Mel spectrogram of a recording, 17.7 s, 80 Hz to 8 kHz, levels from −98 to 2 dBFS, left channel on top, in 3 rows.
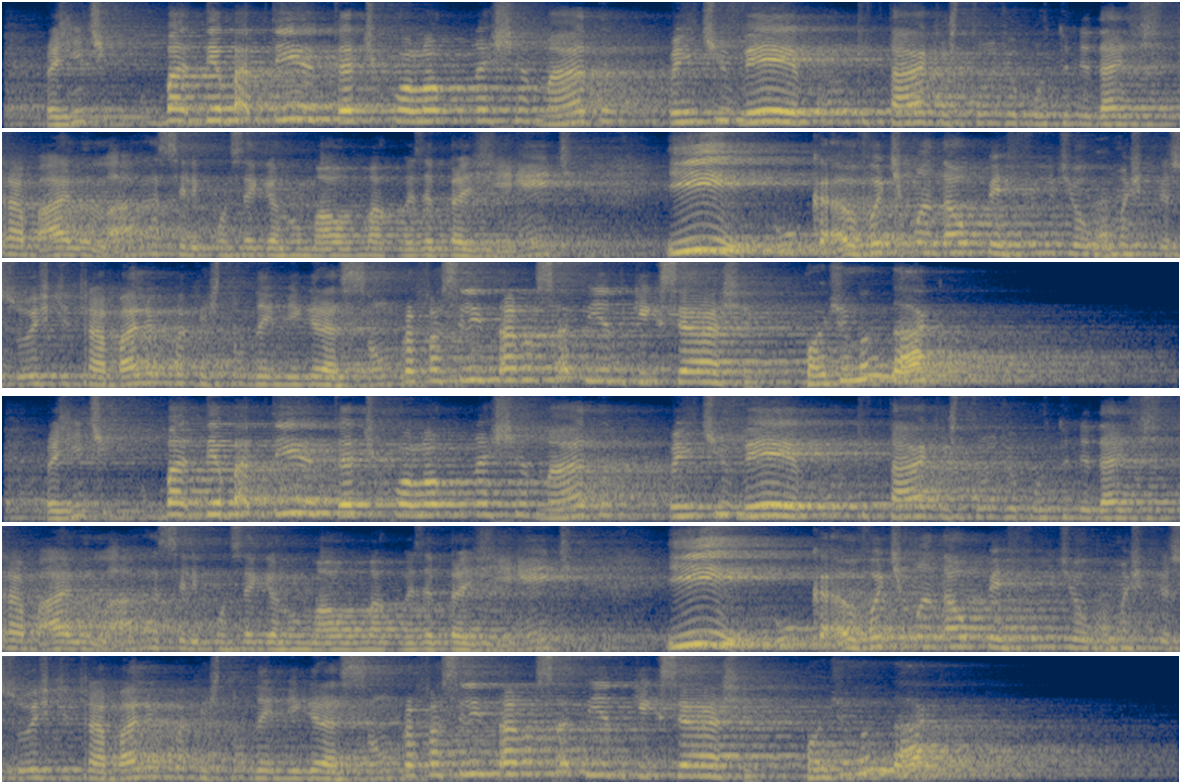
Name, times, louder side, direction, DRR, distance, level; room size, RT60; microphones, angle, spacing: voice 1, 0.2-3.1 3.3-15.5, left 1 dB, 10° left, 4 dB, 0.6 m, -26 dB
voice 2, 15.8-16.5, left 3 dB, 80° left, 8 dB, 0.6 m, -24 dB
13.0 x 5.5 x 7.8 m, 2.7 s
head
